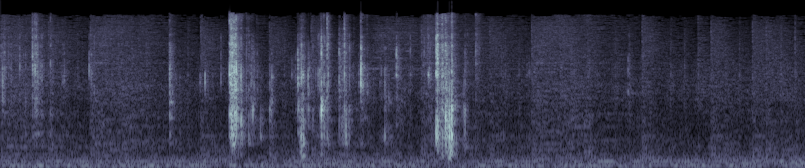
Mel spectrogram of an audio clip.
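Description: Foil trading-card booster pack crinkling and tearing open in gloved hands: a run of sharp crackles in the middle, loudest twice, over faint background music.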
